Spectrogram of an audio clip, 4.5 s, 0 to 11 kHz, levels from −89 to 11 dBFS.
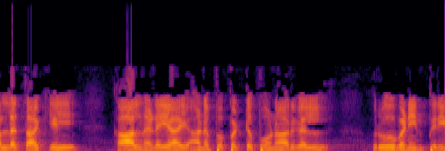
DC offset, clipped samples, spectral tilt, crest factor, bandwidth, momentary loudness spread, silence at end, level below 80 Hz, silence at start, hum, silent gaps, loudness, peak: under 0.1%; under 0.1%; -7 dB/octave; 18 dB; 6.4 kHz; 12 LU; 0 s; -42 dBFS; 0 s; none; none; -17 LUFS; 0 dBFS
